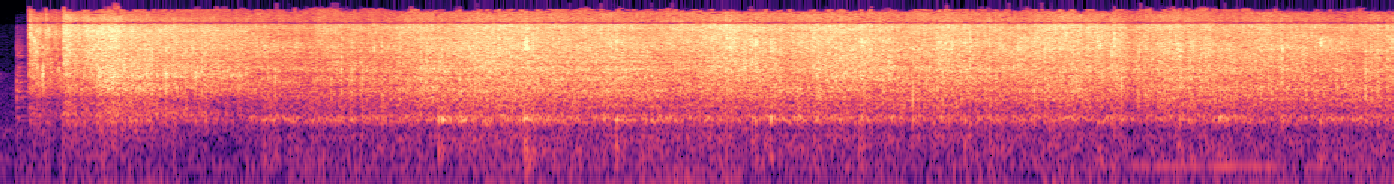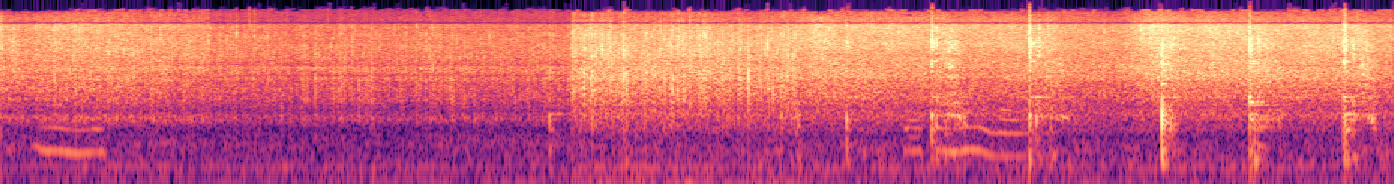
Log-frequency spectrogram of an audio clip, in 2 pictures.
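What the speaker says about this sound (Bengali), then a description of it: "উচ্ছেটা হালকা ভেজে নেব।" Bitter gourd frying lightly in hot oil gives a steady, loud sizzle throughout, with stirring scrapes and clinks of a utensil against the pan growing more frequent near the end.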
